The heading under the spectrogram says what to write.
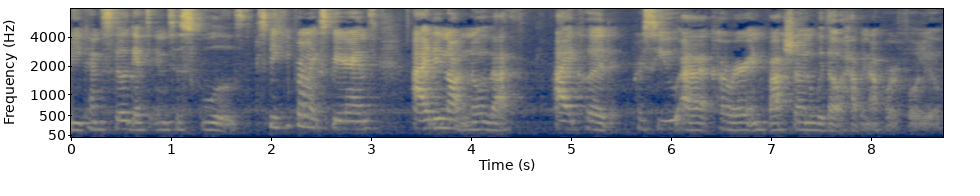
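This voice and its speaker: Delivered at a moderate pace with ordinary pitch variation, the voice carries audible room echo over noticeable background noise. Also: woman. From Jamaica (Kingston). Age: 20s. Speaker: fashion student vlogger. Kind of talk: casual vlog advice.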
